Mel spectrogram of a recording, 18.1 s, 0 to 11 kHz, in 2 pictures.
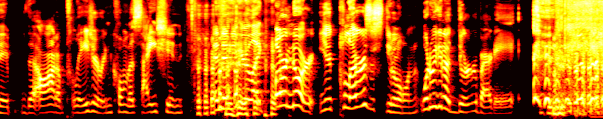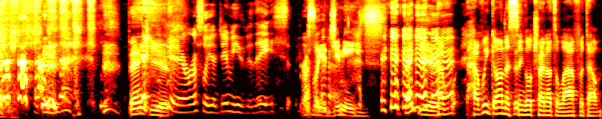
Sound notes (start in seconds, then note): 2.9 all laughing; 8.0 all laughing loudly; 13.7 laughing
